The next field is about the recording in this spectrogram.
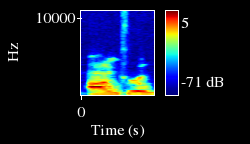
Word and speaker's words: Aundra: So all of my social media handles are under my name, Andra Williams, or Andra.Williams.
